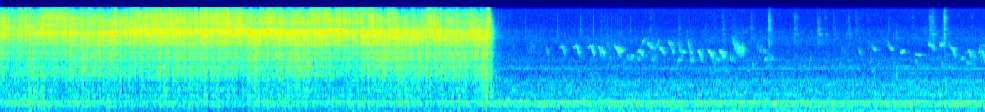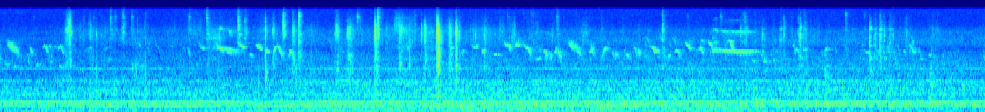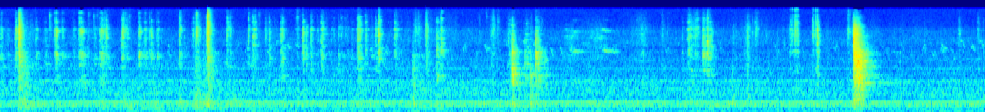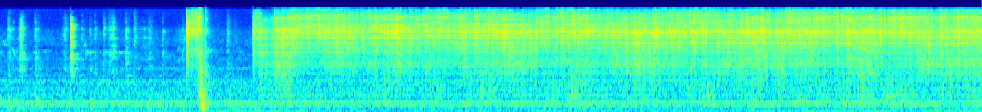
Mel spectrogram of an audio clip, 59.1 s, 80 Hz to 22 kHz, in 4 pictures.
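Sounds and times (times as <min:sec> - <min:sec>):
welding arc crackle: 0:00.0 - 0:07.6, 0:47.1 - 0:59.0
steady hum: 0:00.0 - 0:59.0
birds chirping faintly: 0:07.6 - 0:20.1, 0:21.4 - 0:28.9, 0:41.0 - 0:47.1.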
